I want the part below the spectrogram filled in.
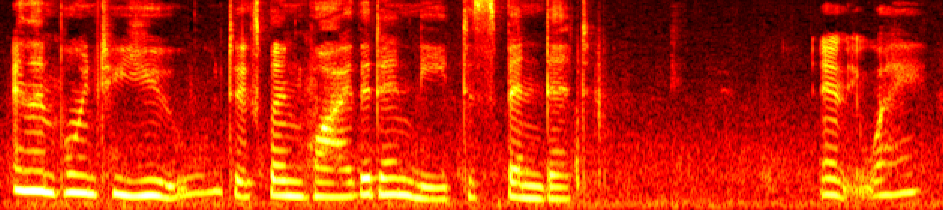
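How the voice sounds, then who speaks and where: A woman's voice: medium pitch, natural voice. A woman voicing a scheming demon queen in an ASMR roleplay, sly and mocking, often slipping into whispers, with faint noise behind. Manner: sly, taunting, drifting into whispers. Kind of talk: ASMR roleplay audio drama.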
